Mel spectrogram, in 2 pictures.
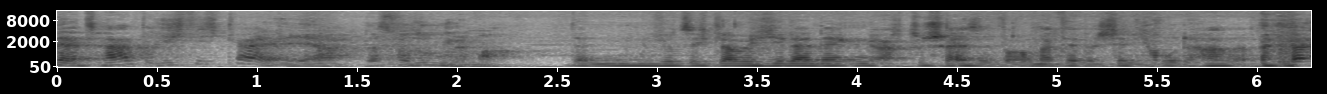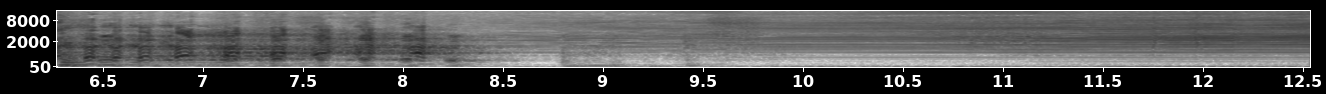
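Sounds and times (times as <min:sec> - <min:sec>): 
speech: 0:00.0 - 0:08.4
laughter: 0:06.0 - 0:09.1
electric razor shaving nose hair: 0:07.1 - 0:12.5.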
